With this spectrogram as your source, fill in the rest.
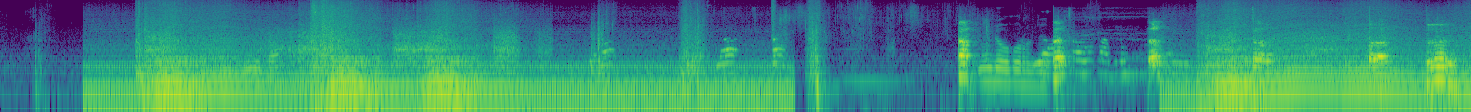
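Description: An off-road jeep engine revs as the jeep drives.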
